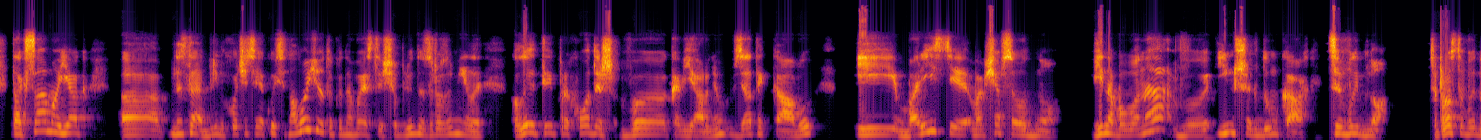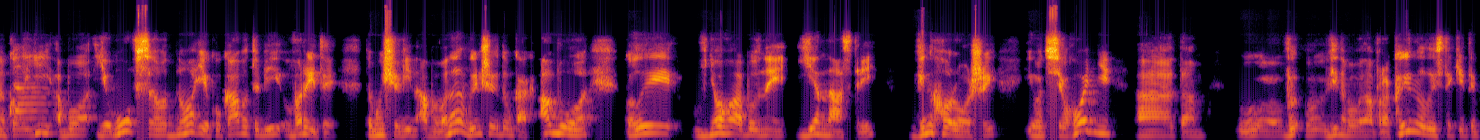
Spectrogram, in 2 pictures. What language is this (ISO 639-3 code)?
ukr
